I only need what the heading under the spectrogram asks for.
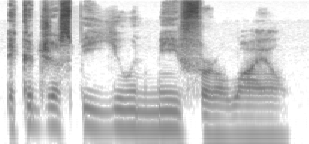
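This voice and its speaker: A man acting an affectionate, world-weary werewolf detective in an intimate audio drama, soft and coaxing with thoughtful pauses. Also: mid-range voice, dry recording, natural voice.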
